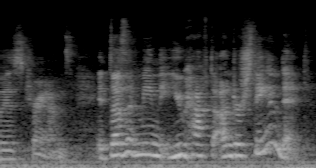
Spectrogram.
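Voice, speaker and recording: Loud and animated, a woman with a high voice talks at a moderate pace, with noticeable background noise and audible room echo. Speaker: minister and medium. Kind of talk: sermon.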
